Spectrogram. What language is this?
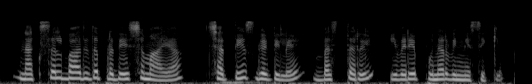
Malayalam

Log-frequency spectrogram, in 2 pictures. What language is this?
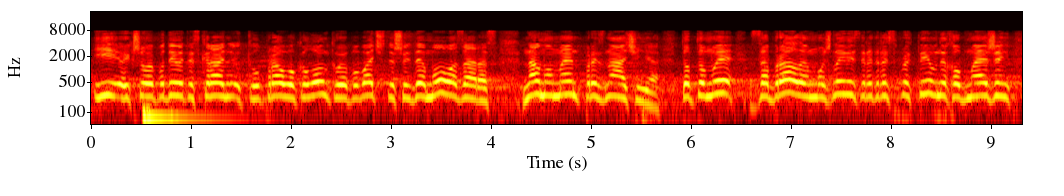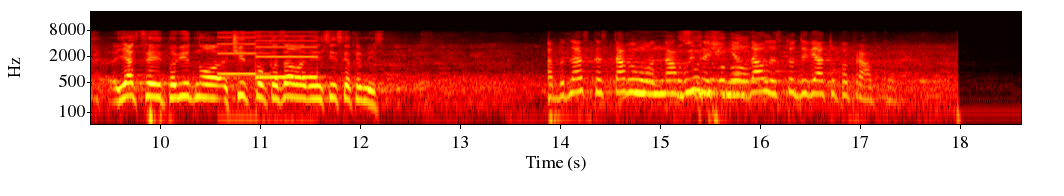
Ukrainian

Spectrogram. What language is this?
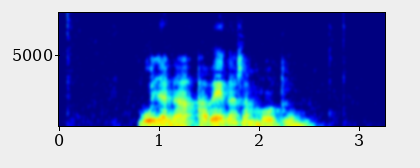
Catalan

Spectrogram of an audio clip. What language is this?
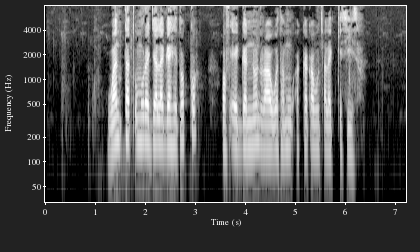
Oromo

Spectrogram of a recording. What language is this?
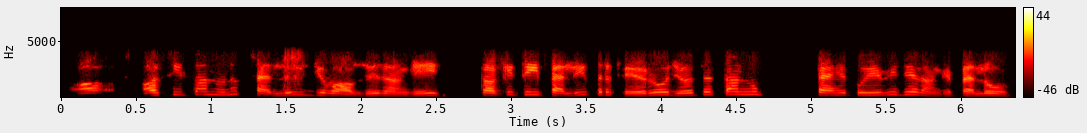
Punjabi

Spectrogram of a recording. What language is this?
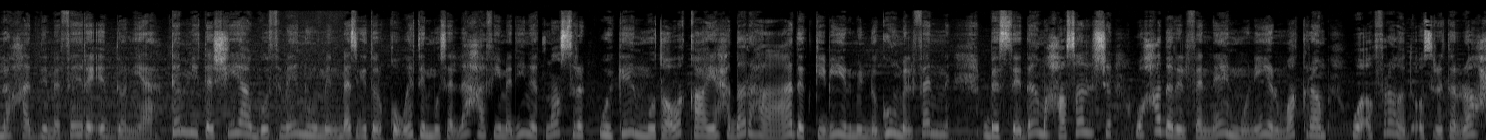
Arabic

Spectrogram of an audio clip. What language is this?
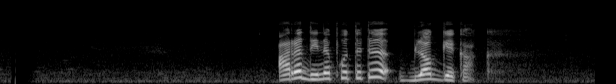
Sinhala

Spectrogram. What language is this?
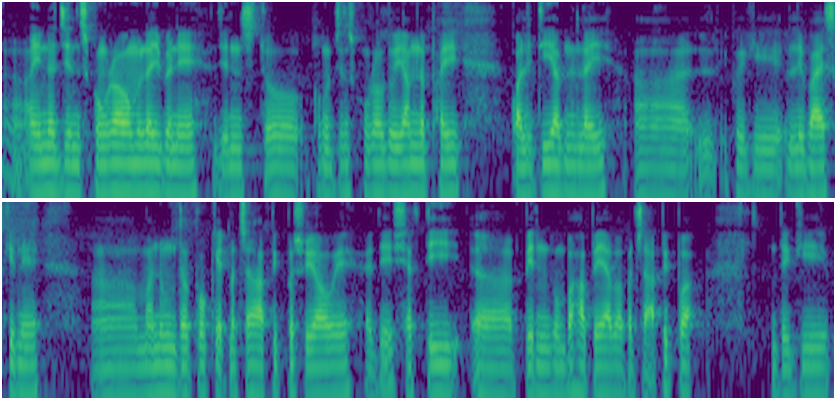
Manipuri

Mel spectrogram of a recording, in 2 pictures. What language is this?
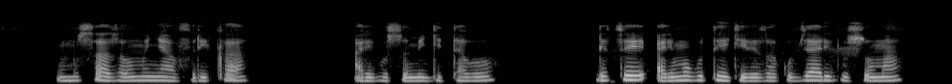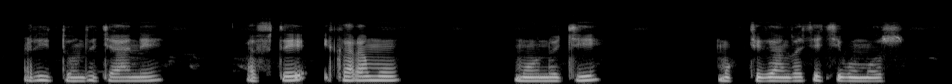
Kinyarwanda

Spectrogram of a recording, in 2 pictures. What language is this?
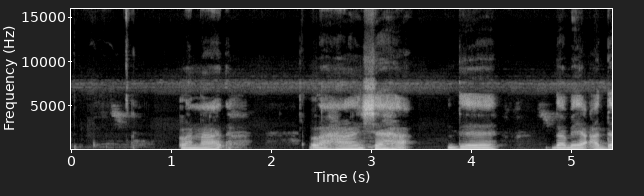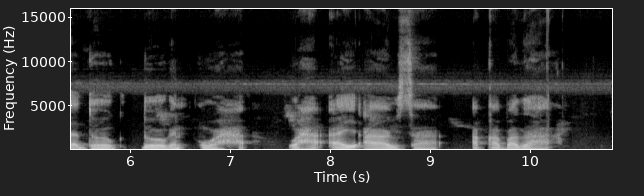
Somali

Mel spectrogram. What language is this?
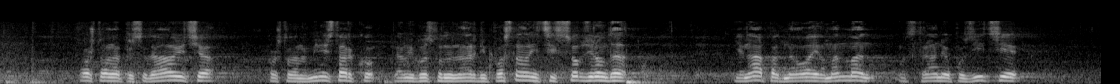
Serbian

